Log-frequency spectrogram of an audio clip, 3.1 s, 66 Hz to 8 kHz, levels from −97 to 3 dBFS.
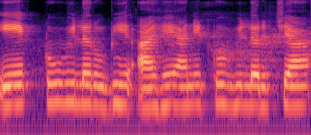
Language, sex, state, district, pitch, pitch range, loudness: Marathi, female, Maharashtra, Gondia, 195 Hz, 185-200 Hz, -18 LUFS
